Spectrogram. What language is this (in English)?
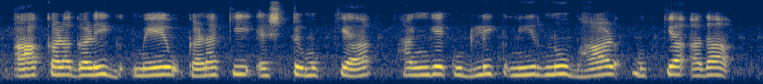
Kannada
